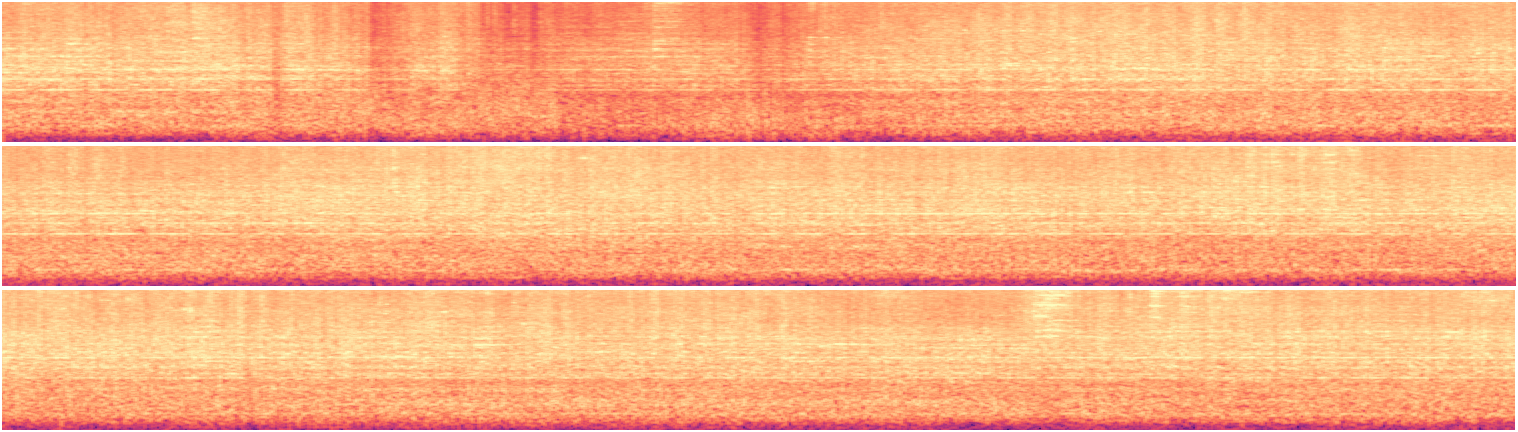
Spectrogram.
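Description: Freight train cars rolling steadily past: a continuous rumble and clatter of steel wheels on the rails, with thin steady high-pitched tones over it. It eases slightly for a couple of seconds early on, then holds steady.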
